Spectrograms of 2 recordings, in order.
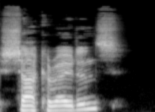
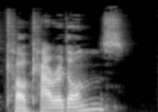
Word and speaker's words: Carcharodons: But there's a, I can never pronounce this right, Sharka Odin's novel as well. – Not that I'm the one to come to for pronunciation, but I've always heard it Carcharodons. – Carcharodons, that makes much more sense than how I've been trying to say it.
